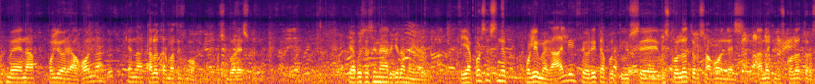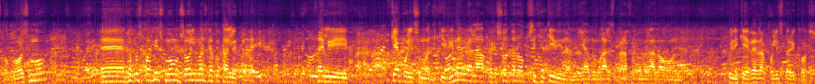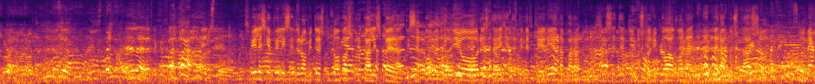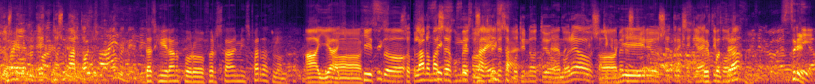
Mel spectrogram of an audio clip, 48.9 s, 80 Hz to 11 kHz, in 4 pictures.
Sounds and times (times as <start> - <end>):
Speech: 0.0 - 48.9.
